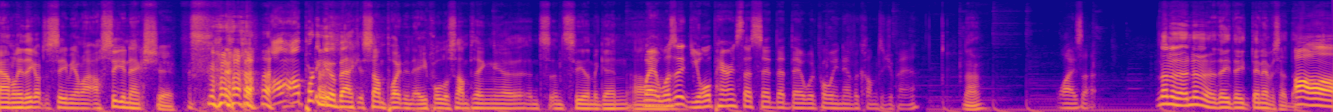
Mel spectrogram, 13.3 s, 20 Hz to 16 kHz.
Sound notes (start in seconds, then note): 1.9 group laughs; 9.4 soft upbeat music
